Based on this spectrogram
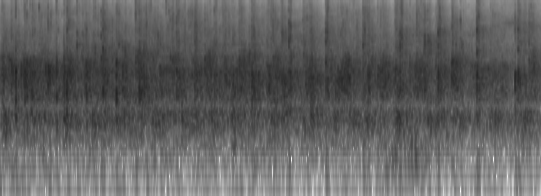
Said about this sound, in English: I was just checking. We do know how to clap. And it's one of the things God tells us to do to express our worship of the King.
